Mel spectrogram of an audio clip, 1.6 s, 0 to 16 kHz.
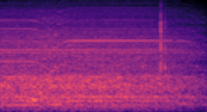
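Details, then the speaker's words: Sovol SV01 3D printer with stock Creality board, dual Z, BLTouch and Titan extruder, printing the first layer: loud steady high buzzing whine of stepper motors; owner will probably upgrade to silent TMC2209 drivers. "so noisy fans are all right not"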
